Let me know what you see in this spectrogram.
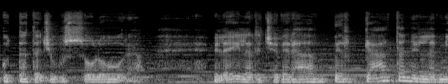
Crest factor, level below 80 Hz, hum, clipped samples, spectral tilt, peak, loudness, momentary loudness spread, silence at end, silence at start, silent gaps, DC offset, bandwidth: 14 dB; -50 dBFS; none; under 0.1%; -5.5 dB/octave; -6 dBFS; -22 LUFS; 13 LU; 0 s; 0 s; none; 0.3%; 13 kHz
